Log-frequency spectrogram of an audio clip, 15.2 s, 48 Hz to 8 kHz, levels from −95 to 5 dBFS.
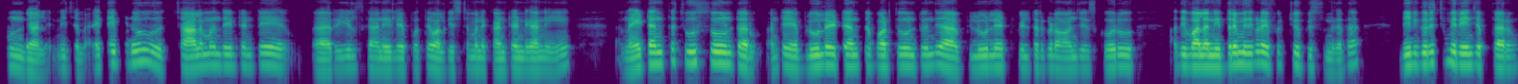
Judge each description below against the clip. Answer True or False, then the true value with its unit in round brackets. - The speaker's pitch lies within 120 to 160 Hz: True (140 Hz)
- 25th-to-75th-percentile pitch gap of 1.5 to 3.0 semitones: False (3.6 semitones)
